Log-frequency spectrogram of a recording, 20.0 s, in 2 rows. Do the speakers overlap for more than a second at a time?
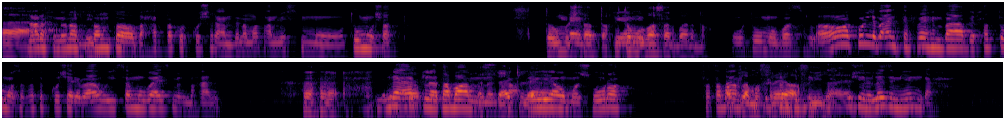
Yes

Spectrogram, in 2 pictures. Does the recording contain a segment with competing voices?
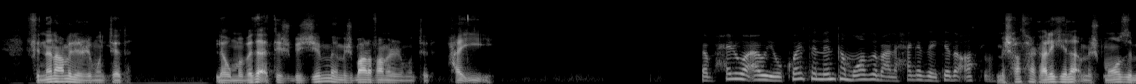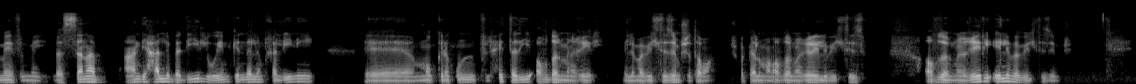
No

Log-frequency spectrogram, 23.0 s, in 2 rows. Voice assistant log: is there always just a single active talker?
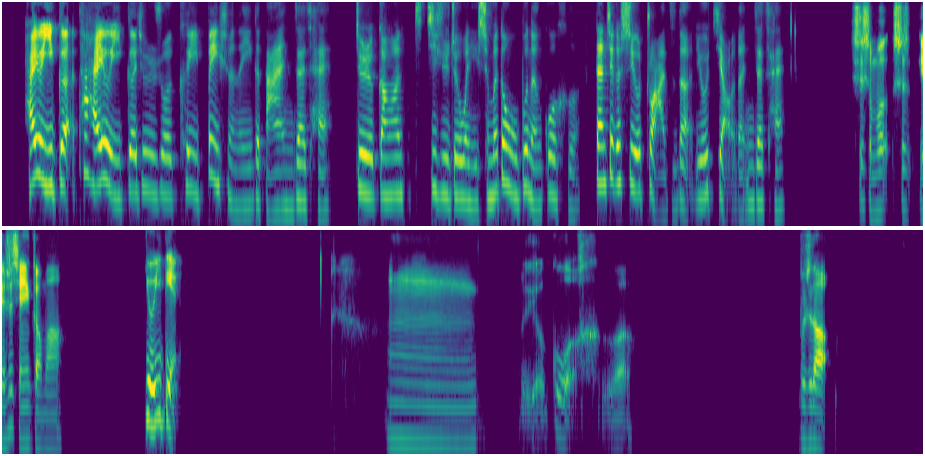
Yes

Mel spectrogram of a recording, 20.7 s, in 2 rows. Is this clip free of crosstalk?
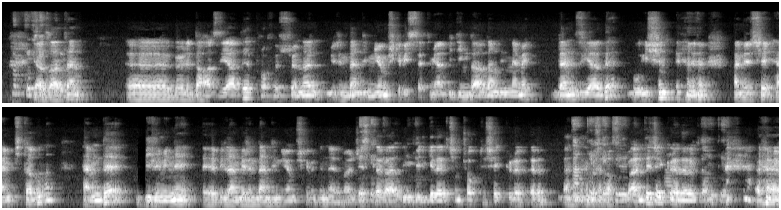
No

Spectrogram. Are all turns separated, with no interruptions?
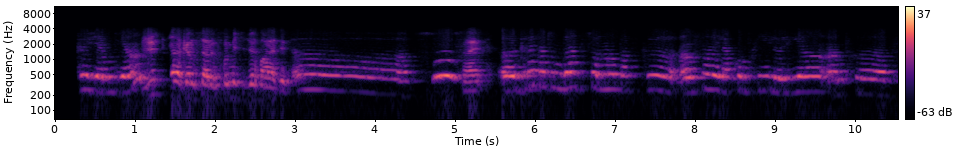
Yes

